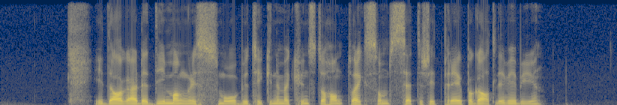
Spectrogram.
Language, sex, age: Norwegian, male, 46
